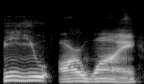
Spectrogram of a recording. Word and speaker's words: bury: 没错，我觉得最后一段这个地方我读起来很有余韵的感觉。好，Evan's search for answers reveal 这个字的意思呢，就是揭露出了 more than he ever expected。好，这个洞不挖还好，越挖越深呐，里面水很深呐。Hidden stories 隐藏的故事啊，buried truth 这边要注意要小心 bury 这个字哈，B-U-R-Y bury 它这个 U 的话是发 a 的声音，要特别注意。它现在变成 VPP 之后，buried truth 就是被掩盖的这个被掩藏的真相。And a mystery that refuses to stay quiet，一个不愿沉寂的谜团就这样子被揭开啦。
